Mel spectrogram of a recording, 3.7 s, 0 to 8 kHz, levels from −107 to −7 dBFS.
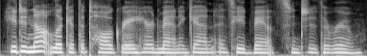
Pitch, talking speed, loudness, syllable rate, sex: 200 Hz, 275 wpm, -17 LUFS, 6.2 syllables/s, female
